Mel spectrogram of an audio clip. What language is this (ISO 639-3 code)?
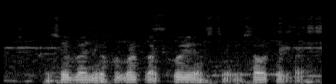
ben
